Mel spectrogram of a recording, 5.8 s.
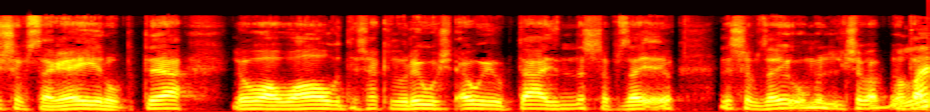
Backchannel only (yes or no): no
